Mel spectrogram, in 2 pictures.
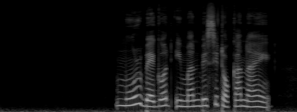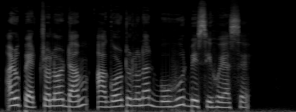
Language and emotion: Assamese, sad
